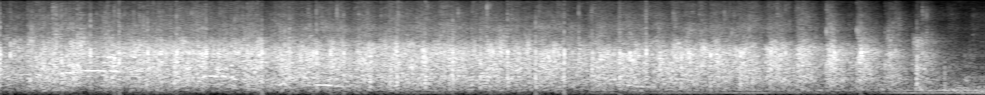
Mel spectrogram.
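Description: A gala audience honoring a local high school student applauds warmly for about ten seconds, a full, even roar of clapping with a few distinct claps, fading gradually at the close.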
